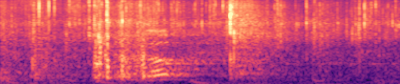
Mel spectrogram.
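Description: Rigid white light-box panels, still in their plastic wrap, clattering as they are juggled and nearly dropped, with one sharp knock about a second in and rustling handling noise around it.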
